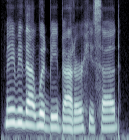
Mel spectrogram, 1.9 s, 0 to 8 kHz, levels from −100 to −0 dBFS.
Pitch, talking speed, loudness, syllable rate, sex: 190 Hz, 215 wpm, -14 LUFS, 5.3 syllables/s, female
